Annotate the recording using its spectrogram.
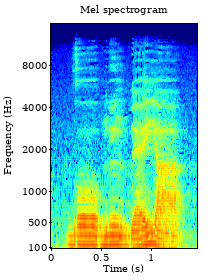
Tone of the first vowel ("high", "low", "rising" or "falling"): low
